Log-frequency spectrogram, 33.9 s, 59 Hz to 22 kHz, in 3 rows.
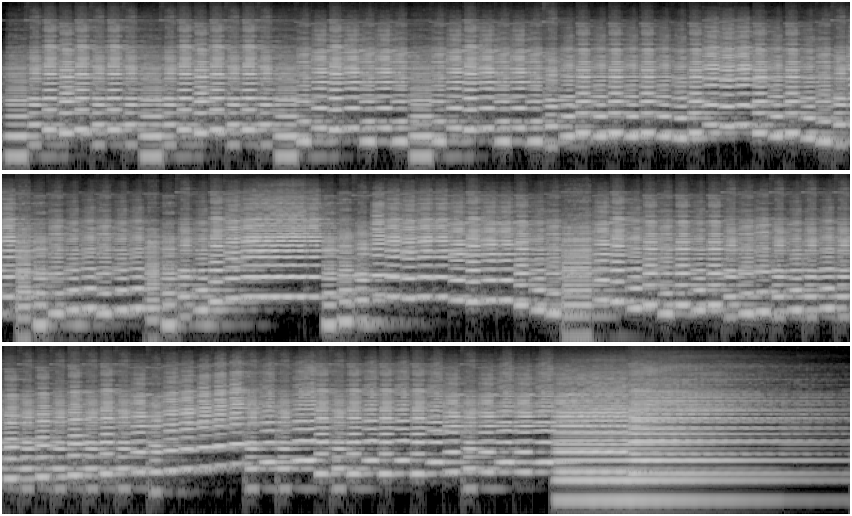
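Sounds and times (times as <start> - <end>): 
cello piece: 0.0 - 33.9.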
